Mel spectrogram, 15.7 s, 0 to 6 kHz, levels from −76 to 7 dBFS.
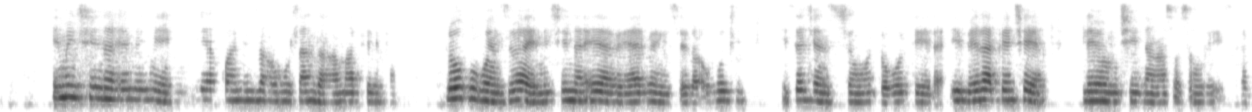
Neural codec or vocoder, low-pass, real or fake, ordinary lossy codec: vocoder, 22.05 kHz, 80 mel bands, WaveNeXt; 5.4 kHz; fake; MP3, 48 kbps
